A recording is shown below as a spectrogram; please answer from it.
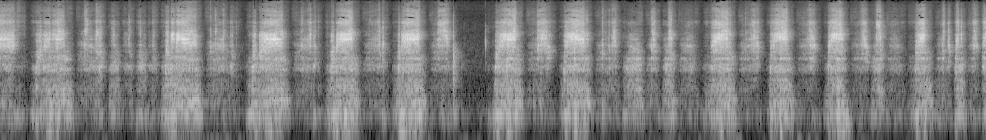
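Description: A thin wooden stick scrapes the lower edge of a flat, black-coated scratch-art paper page in repeated strokes. Each stroke makes a dry, bright rasping scratch with little low end, and the strokes come as a steady series of short bursts with brief pauses between them.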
